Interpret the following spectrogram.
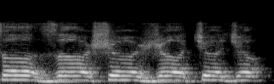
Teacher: then you will find that acoustically they have this hissing quality. You know, like how a snake hisses. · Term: sibilant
